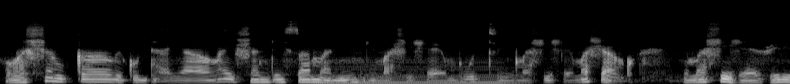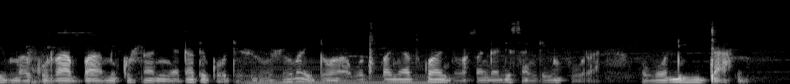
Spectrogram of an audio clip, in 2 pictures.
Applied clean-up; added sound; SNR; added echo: none; Bowed string instrument; 15 dB; none.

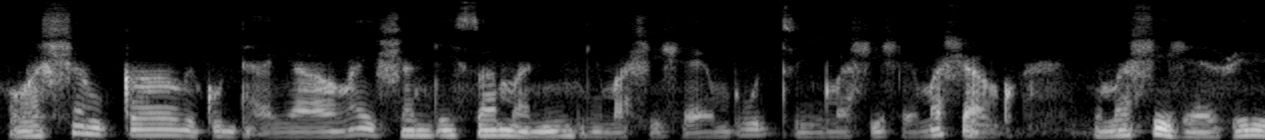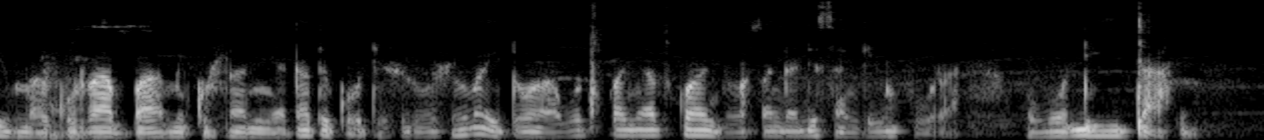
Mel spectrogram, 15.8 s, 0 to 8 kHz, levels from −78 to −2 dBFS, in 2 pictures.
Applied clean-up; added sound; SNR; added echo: none; none; none; none.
